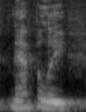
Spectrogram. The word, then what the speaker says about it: Napoli: Is that how you pronounce it? Yeah. Napoli.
